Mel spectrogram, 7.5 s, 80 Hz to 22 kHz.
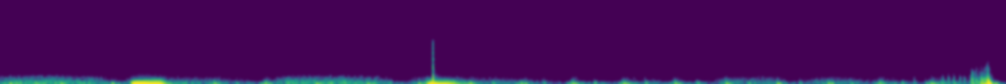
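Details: Self-recorded post-workout heart auscultation after the heart rate had peaked around 180 and begun settling: muffled, regular low heartbeat thumps through a stethoscope with rubbing noise; heart sounds after exercise.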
